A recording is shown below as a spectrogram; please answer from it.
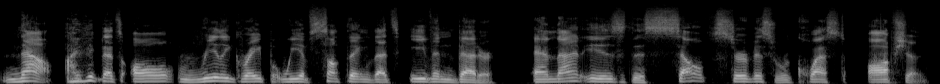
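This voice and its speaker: A man's voice: mid-range voice, slow, no room sound, studio quality. A man presenting a casual product demo in a plain-spoken, explanatory, conversational way.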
